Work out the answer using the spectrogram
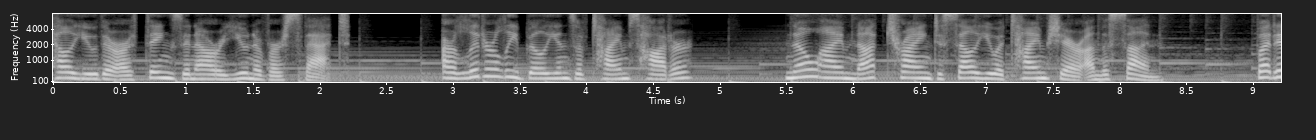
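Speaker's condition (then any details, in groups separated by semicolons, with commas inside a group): No condition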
